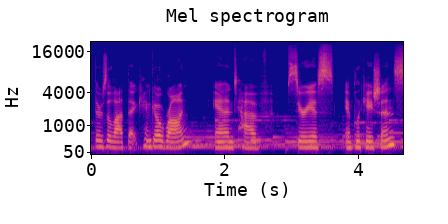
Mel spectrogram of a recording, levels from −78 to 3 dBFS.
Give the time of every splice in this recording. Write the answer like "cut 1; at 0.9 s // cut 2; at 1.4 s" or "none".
cut 1; at 3.6 s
